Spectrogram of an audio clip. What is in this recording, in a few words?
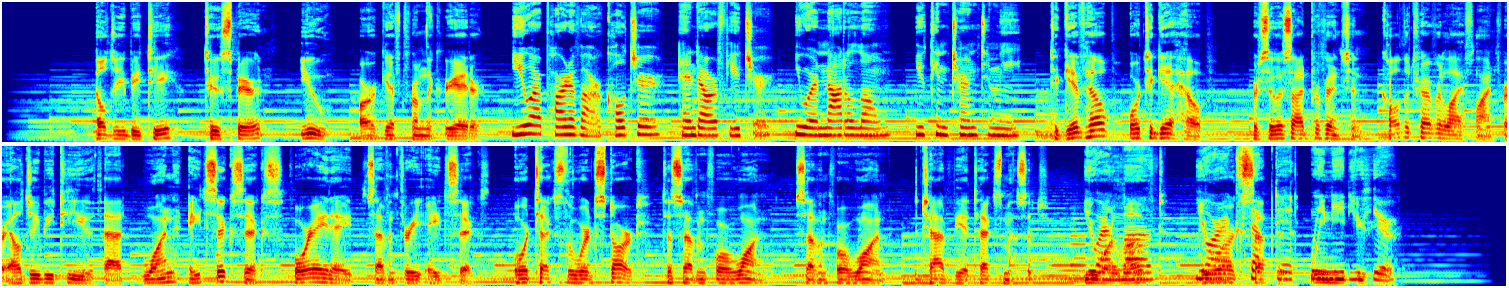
LGBTQ2S Radio PSA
